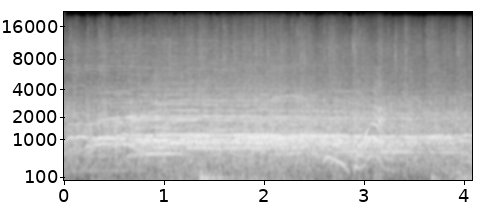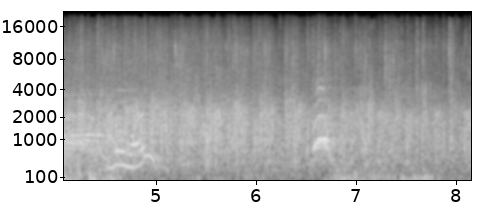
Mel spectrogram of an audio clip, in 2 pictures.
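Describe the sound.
A crowd applauds and cheers loudly, with steady clapping and high shouts and whoops rising over it, then the noise gradually tapers off while a few voices call out.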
